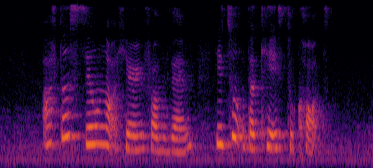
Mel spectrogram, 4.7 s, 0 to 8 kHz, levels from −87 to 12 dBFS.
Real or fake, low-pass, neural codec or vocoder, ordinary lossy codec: real; 7.2 kHz; none; Opus, 32 kbps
